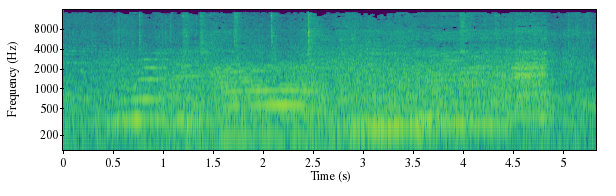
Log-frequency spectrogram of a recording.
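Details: Fierce cattle lowing: long, steady harmonic moos, some low and droning, others higher and drawn out, with a faint noisy background.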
